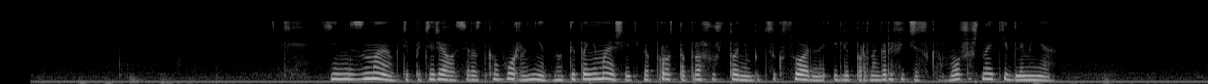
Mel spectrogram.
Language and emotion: Russian, angry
